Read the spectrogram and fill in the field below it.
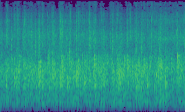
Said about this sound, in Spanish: Amén, amén y amén. Regálemele un aplauso al Señor.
